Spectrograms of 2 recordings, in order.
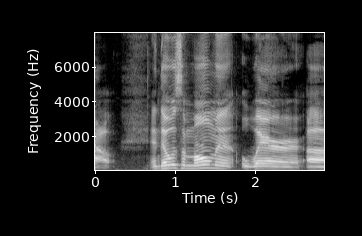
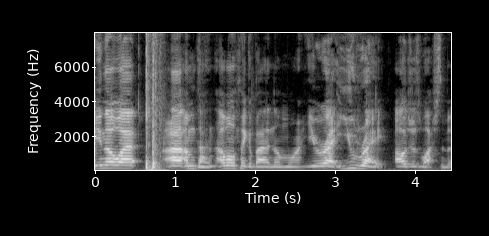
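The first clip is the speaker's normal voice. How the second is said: ordinary talk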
